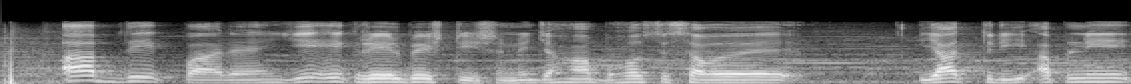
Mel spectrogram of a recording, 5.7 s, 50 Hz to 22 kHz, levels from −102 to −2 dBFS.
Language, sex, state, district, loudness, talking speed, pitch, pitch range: Hindi, male, Madhya Pradesh, Katni, -16 LUFS, 180 wpm, 150 Hz, 130-170 Hz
